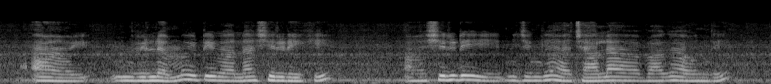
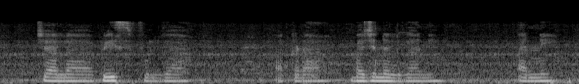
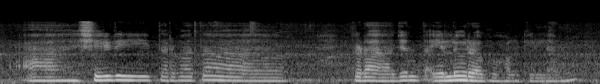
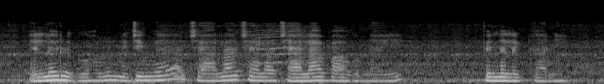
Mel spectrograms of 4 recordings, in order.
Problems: none marked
